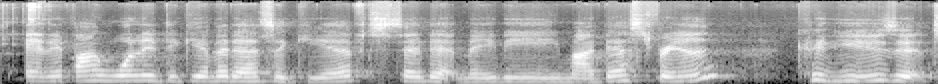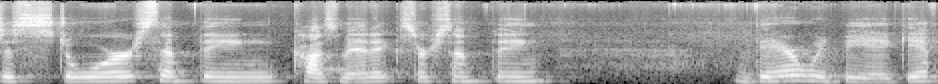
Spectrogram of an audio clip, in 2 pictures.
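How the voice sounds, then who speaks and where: Over noticeable background noise, a woman with a medium-pitched voice talks at a moderate pace with fairly even intonation. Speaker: artist. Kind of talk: painting tutorial. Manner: relaxed, frequent ums.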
